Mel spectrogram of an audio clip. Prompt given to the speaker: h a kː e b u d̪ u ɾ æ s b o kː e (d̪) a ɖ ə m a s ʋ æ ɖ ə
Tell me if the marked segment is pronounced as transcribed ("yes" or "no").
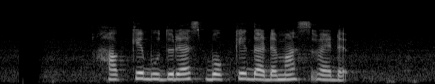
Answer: yes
